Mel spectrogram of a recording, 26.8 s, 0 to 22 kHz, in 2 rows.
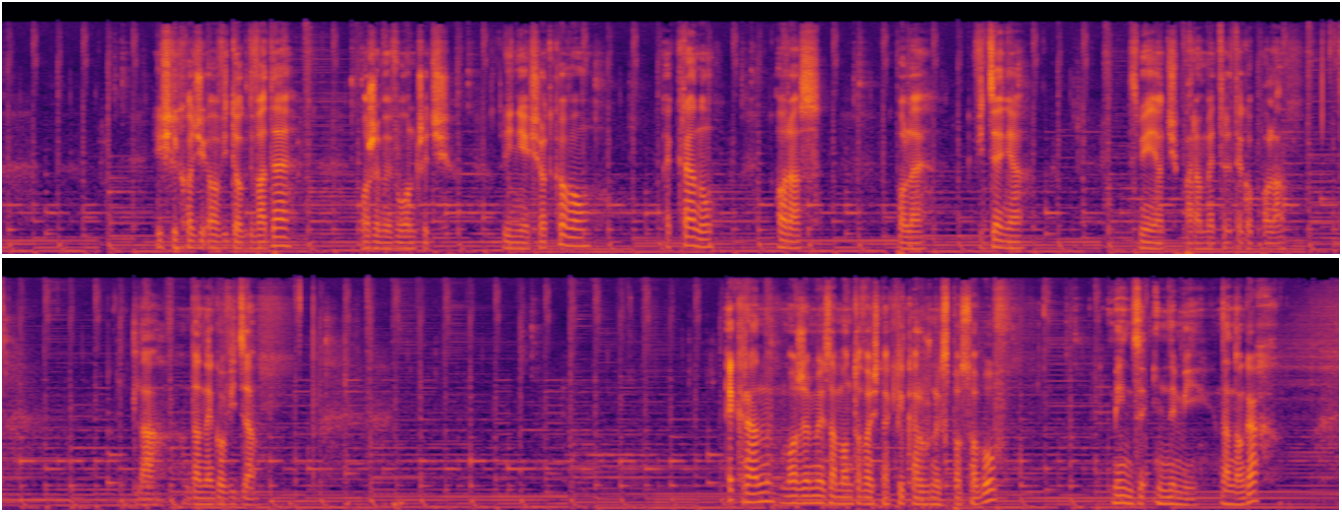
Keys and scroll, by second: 1.7 KP_0, 17.3 KP_3.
